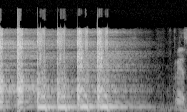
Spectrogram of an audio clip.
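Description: A synth with reverb added during music production plays a run of five bright, buzzy chord stabs in an even rhythm, each one leaving a reverb tail, followed by a long fading decay.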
